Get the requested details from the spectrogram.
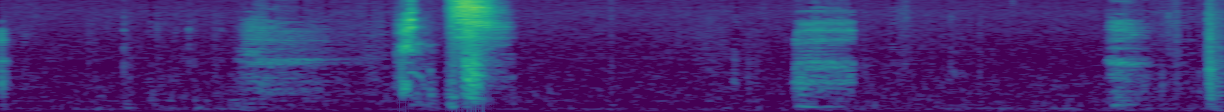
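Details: Several quick, sharp sneezes with soft breaths between them over quiet room noise, from a K-pop idol in a sneezing compilation.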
